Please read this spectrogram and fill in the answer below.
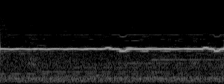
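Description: Intro music: a single high, pure note held steadily, dipping slightly about a second in, over a soft low background.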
